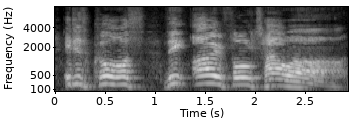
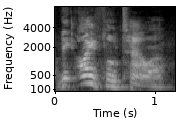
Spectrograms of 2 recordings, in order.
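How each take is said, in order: First: Loud, slow, drawn-out announcement; stretched-out, showy quiz answer; grand reveal. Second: Said in the usual way. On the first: Pretend. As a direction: boom out the answer with a flourish.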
